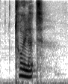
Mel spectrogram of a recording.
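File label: "toilet", British English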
